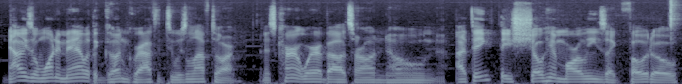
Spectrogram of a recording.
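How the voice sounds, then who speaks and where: A man hosting a casual reaction stream, congested from a cold, excitable and slangy, laughing often. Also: mid-range voice, rapid-fire. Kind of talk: casual reaction chat, reading text aloud.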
